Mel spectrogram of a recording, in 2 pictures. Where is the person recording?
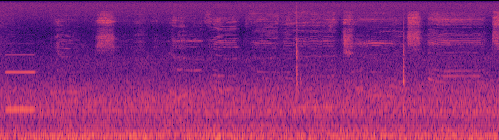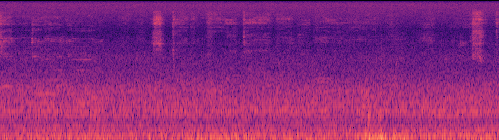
in a car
